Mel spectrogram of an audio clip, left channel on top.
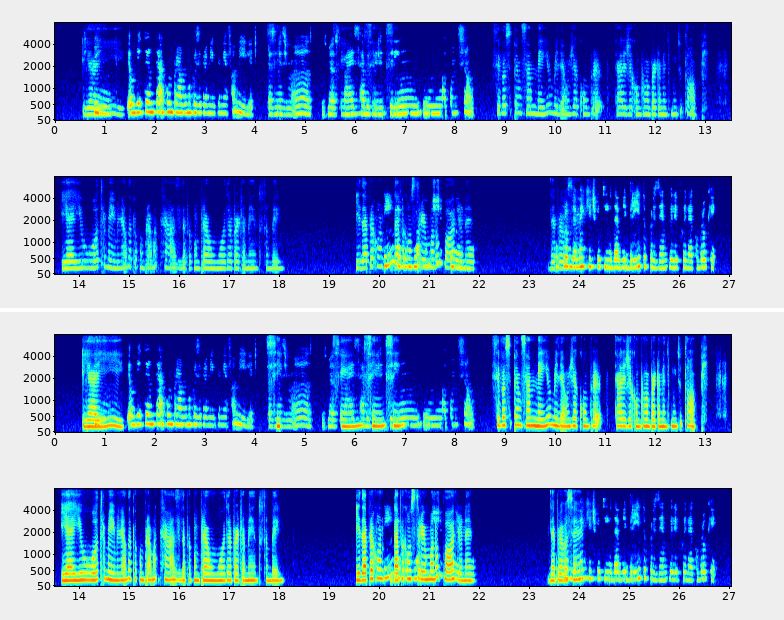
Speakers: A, on the right; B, on the left.
A: E aí,
B: Sim, eu ia tentar comprar alguma coisa pra mim e pra minha família, tipo,
A: sim,
B: pras minhas irmãs, pros meus
A: sim,
B: pais, sabe?
A: sim,
B: Pra eles
A: sim.
B: terem um- uma condição.
A: Se você pensar meio milhão, já compra, cara, já compra um apartamento muito top. E aí o outro meio milhão dá pra comprar uma casa, dá pra comprar um outro apartamento também. E dá pra con-
B: Sim,
A: dá
B: dá
A: para
B: pra
A: construir
B: comprar um
A: um
B: monte
A: monopólio,
B: de coisa.
A: né? Dá
B: O
A: pra
B: problema
A: você,
B: é que, tipo assim, o Davi Brito, por exemplo, ele foi lá e comprou o quê?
